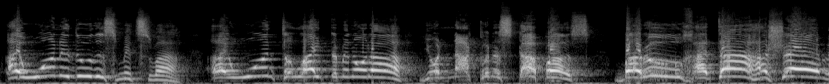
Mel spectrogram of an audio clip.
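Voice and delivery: very high, loud desperate scream; boy shrieking at the window. Retold or imitated. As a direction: scream after the men being dragged away. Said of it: "and he screams".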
